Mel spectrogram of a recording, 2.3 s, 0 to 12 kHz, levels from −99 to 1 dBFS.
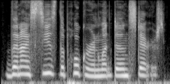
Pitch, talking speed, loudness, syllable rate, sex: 265 Hz, 210 wpm, -16 LUFS, 5.3 syllables/s, female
